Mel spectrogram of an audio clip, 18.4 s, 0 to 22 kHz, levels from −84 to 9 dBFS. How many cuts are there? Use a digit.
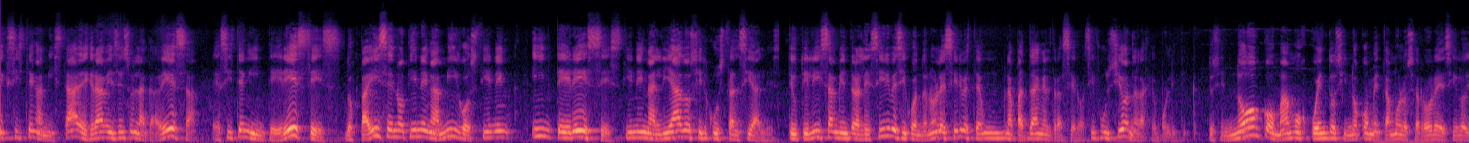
0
